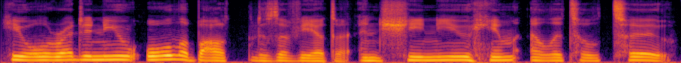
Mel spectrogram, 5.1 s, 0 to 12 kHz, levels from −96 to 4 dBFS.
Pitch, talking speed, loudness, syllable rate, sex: 170 Hz, 155 wpm, -15 LUFS, 4.3 syllables/s, male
